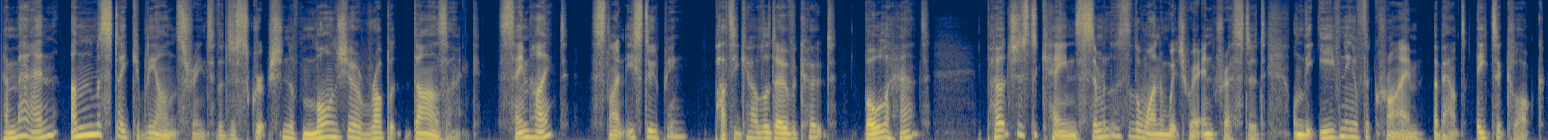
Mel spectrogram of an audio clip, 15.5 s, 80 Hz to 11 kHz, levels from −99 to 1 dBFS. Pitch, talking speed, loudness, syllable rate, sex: 125 Hz, 150 wpm, -21 LUFS, 5.5 syllables/s, male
